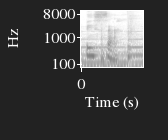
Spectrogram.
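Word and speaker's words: פסח: la sangre del cordero en el hebreo Pascua se pronuncia pesaj y significa paso es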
